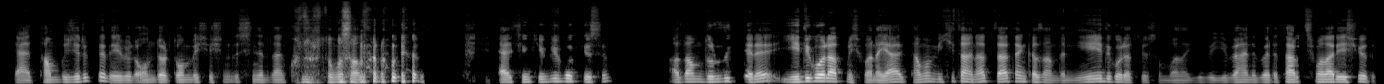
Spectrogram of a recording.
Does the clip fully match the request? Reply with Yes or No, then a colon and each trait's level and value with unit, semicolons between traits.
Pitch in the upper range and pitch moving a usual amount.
No: low, 115 Hz; average, 3.5 semitones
